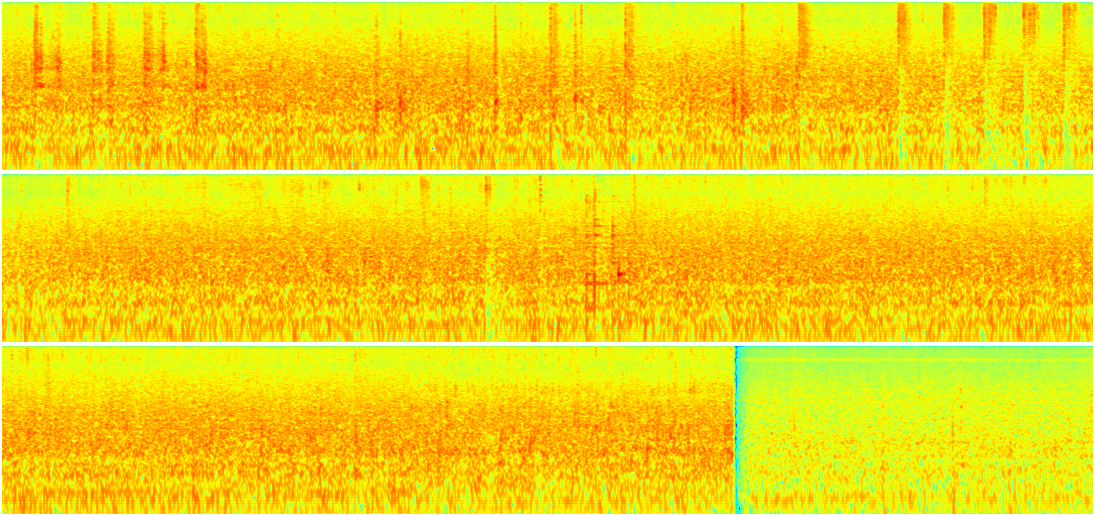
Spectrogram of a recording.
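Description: Steady rain hiss, with many sharp drop ticks in the first dozen seconds, then more even; it drops away suddenly near the end.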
